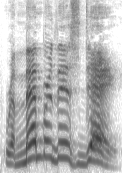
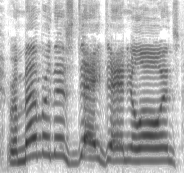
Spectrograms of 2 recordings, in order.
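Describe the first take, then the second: First: Said in the usual way. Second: Laughing. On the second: Real, not acted. Host taunting caller Daniel Owens, laughing. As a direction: laugh it out as a gleeful warning.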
